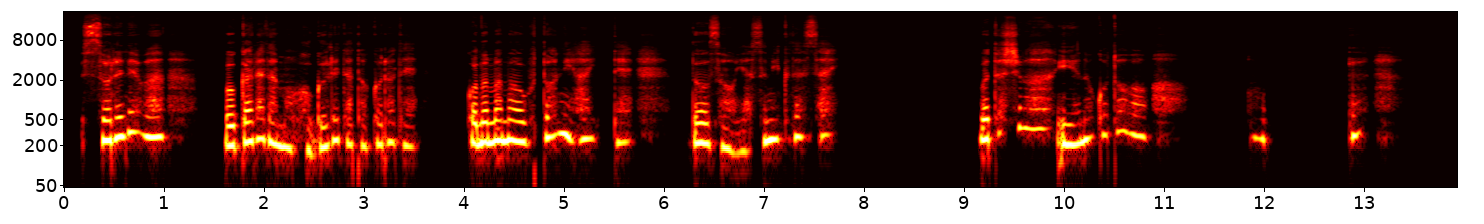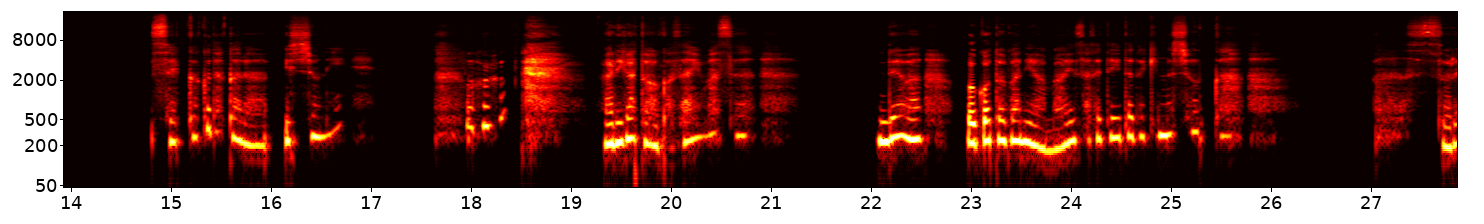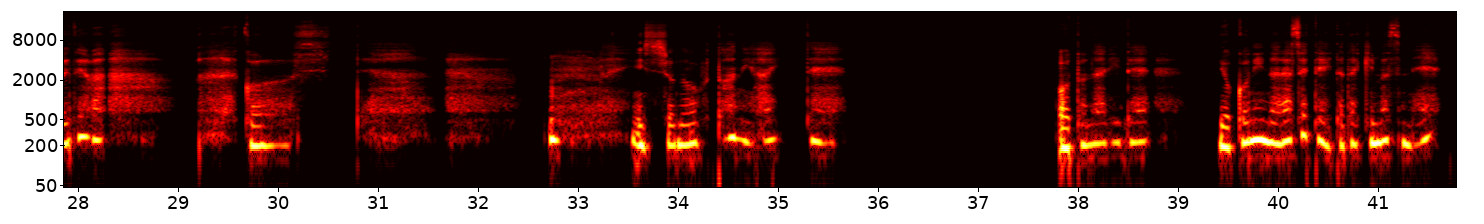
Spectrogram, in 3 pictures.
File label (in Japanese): 添い寝; 雪女のお嫁さん弐～お前さんの望むままに、鈴の助平な穴でうんと悦ばせて差し上げますわ♪～; 効果音なし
